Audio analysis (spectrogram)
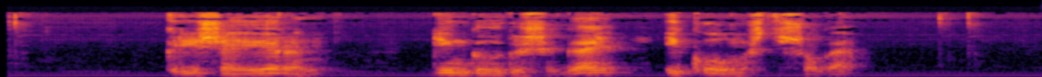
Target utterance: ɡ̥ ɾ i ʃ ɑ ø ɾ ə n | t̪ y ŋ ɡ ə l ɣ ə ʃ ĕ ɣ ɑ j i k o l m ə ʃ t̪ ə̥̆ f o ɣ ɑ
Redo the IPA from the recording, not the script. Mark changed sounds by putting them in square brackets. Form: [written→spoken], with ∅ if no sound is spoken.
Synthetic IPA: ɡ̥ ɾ i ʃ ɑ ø ɾ ə n | t̪ y ŋ ɡ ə l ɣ ə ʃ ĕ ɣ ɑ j i k o l m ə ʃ t̪ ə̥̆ [f→ʃ] o ɣ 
